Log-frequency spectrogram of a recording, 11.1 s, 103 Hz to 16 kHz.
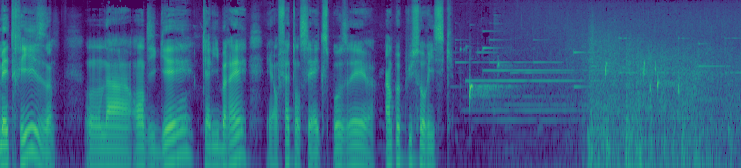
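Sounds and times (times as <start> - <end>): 
speech: 0.0 - 6.8, 8.8 - 9.3
brief sustained tone: 6.9 - 9.2
steady rain: 8.5 - 11.1
deep rolling thunder: 8.8 - 11.1.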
